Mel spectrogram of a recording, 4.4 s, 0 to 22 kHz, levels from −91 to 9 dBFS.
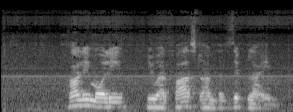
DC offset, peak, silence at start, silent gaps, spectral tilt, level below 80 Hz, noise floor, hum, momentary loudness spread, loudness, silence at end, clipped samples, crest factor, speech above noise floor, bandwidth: under 0.1%; 0 dBFS; 0.05 s; none; -7 dB/octave; -48 dBFS; -41 dBFS; none; 12 LU; -17 LUFS; 0.25 s; under 0.1%; 18 dB; 25 dB; 15 kHz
